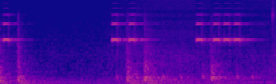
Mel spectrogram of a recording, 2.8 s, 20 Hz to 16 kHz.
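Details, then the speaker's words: Singer SE9185 sewing machine touchscreen panel, adjusting zigzag width: short high beeps, one per button press, in a quiet room; normal keypress confirmation tone, which can be switched off in audio settings. "Aí eu posso, por exemplo, clicar e a máquina não vai ficar fazendo esse barulhinho, esse pi, que toda hora eu aperto."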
